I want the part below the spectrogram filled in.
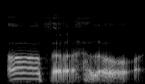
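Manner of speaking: high start falling away in a put-on voice; badly faked actor greeting; Tom Hardy impression. Voice not up to it, attempted Tom Hardy voice. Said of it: "I can usually do a really good one".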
